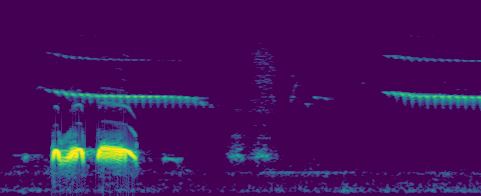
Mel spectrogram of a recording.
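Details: Female spotted dove calling to stimulate males: two loud hollow coos and a soft trailing note, with a thin, steady high whistled tone running behind.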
